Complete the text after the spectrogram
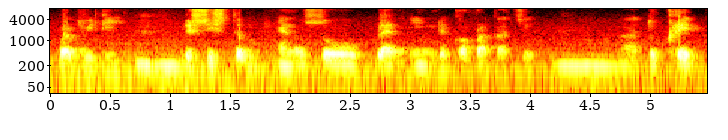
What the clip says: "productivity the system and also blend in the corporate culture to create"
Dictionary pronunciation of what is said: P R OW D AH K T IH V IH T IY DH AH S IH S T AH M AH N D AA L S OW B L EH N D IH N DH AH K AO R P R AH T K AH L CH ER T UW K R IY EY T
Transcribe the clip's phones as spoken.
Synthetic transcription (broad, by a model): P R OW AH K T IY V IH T IY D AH S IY S T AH M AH N AA L S OW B L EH N IH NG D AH K AO P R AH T K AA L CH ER T UW K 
